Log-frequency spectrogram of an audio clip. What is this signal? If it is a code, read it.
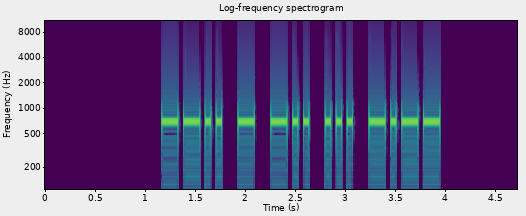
Morse code, heard as a keyed tone, about 23 wpm, 700 Hz. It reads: ZTDSY
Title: Code Groups - 5 Letters - 22wpm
